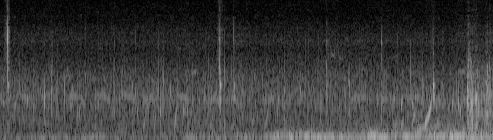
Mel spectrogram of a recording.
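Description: Water lapping against a camera set at the lake surface, with a low rumble that builds about halfway through and scattered light ticks.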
